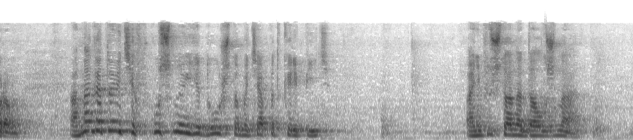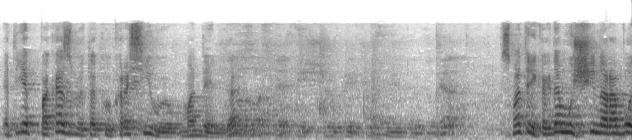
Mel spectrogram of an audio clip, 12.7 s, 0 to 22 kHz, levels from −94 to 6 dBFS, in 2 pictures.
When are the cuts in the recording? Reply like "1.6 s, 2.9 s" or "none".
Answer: none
